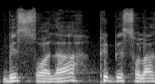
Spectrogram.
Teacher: بالصلاۃ اگر یہاں رکنا تھا تو بالصلاح پڑھیں گے کیونکہ گولتا وقف میں دو چشمی یہاں سے چینج ہو جاتی ہے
